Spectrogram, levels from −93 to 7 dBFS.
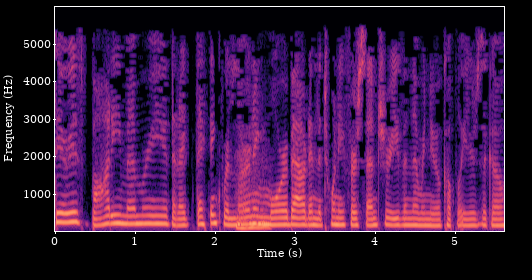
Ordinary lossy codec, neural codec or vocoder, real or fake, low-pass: MP3, 24 kbps; none; real; 5.4 kHz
